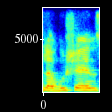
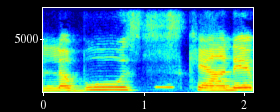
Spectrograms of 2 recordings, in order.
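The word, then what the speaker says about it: Labuschagne: अब जैसे मैं आज वो उनसे मिली हूँ, मार्नस लबुशेन से, तो वो मुझे पता चला कि उनके नाम की प्रोनाउंसिएशन लबुशेन नहीं है, इट्स लबूस्ख्याने कुछ इस तरह करके है।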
